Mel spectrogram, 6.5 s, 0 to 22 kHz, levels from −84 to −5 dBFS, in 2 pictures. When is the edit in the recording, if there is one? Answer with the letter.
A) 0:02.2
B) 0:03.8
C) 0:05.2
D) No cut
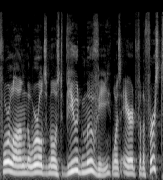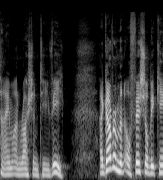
A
